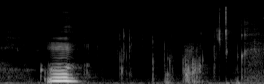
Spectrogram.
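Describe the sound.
A sip of tea, with a brief voiced hum followed by soft wet mouth clicks and a swallow, quiet and intimate.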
